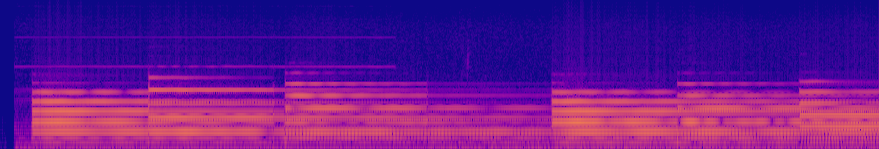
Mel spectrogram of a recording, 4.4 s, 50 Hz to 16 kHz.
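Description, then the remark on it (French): The very first Europe 1 radio station jingle chime, composed by jazz conductor Raymond Lefebvre in 1955: bright, bell-like tones ring out in two phrases of three notes each, separated by a brief pause, loud and clear with no voices. “Oui, c'est un chef d'orchestre de jazz, Raymond Lefebvre, qui compose le carillon d'Europe numéro 1 en 1955.”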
